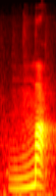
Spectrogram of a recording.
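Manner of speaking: मा short and light with no tone; neutral tone ma. Shown as a demonstration. Teacher showing toneless question particle. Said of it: "जो question particle है".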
